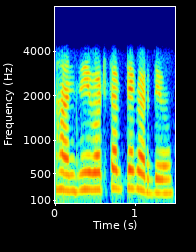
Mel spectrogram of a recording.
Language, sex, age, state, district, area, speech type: Punjabi, female, 18-30, Punjab, Shaheed Bhagat Singh Nagar, rural, conversation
